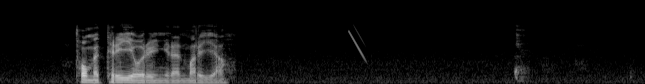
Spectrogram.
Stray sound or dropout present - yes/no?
yes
